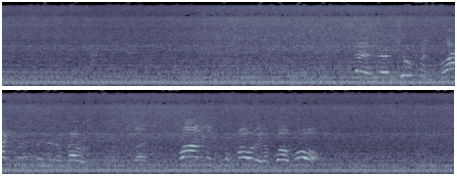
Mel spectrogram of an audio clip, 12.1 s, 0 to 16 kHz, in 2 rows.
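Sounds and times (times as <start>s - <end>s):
city street noise: 0.0s - 12.0s
low mechanical hum: 0.0s - 12.0s.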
